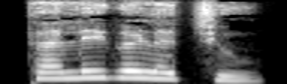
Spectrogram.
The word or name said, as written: ತಲೆಗಳಚು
